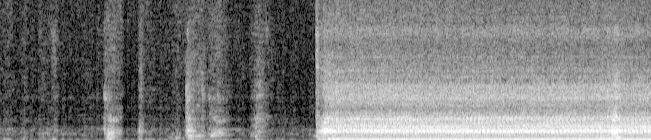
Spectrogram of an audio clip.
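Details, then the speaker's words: Salvaged lathe motor on a cheap speed controller, turned to full and run without load: after handling knocks it holds one steady hum with no audible rise or fall; owner unsure the controller changes speed, suspects voltage. "Not sure what I think about that. Not sure if it's um actually changing the speed that much or if it's just getting to a point where the voltage"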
